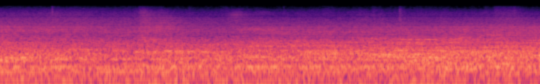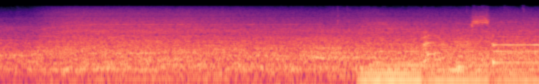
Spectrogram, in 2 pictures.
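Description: Indistinct background voices and noise of a busy indoor public space, growing steadily louder. Music with held notes comes in about seven seconds in.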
